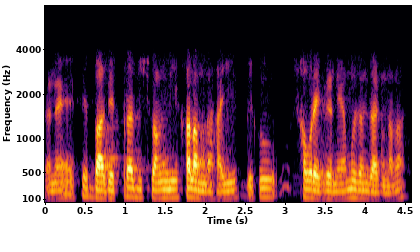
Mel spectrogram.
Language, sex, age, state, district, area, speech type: Bodo, male, 45-60, Assam, Chirang, urban, conversation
